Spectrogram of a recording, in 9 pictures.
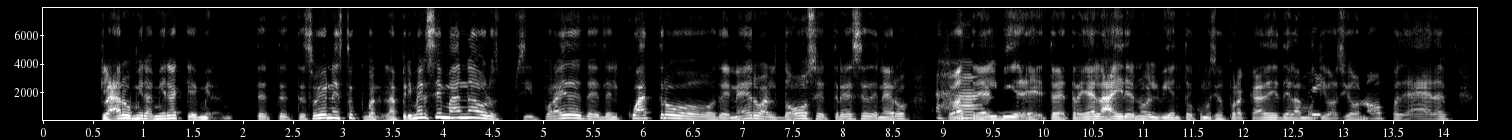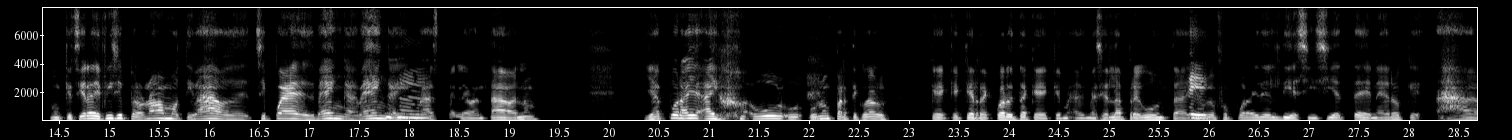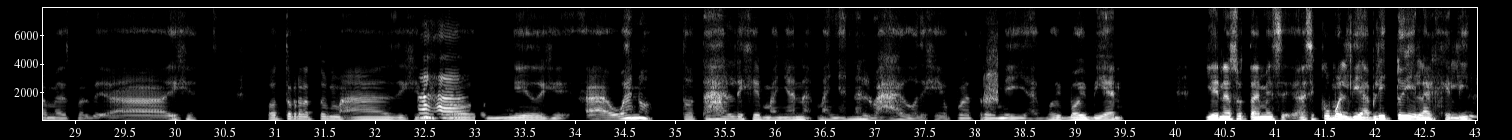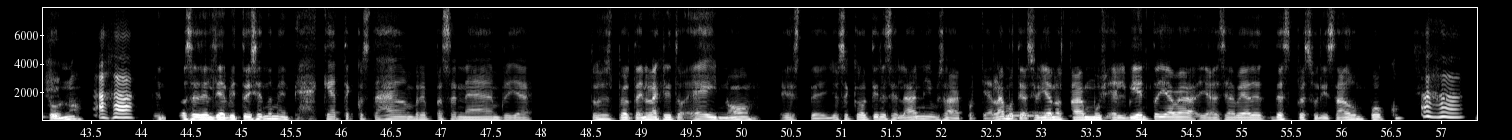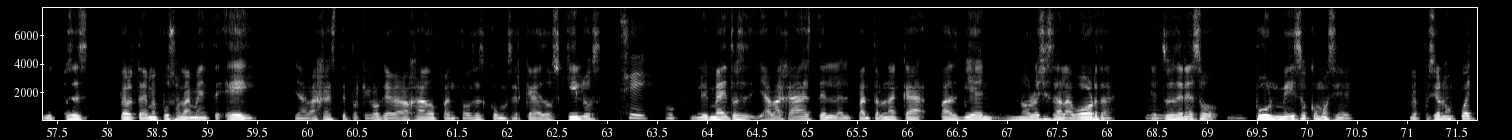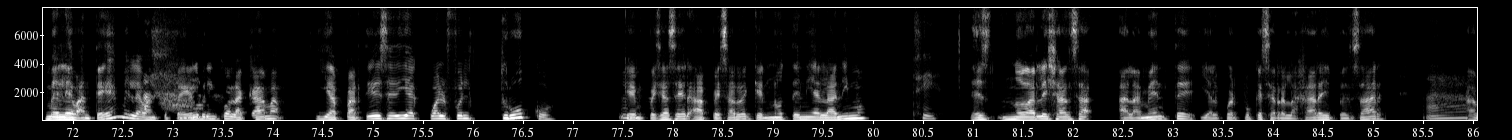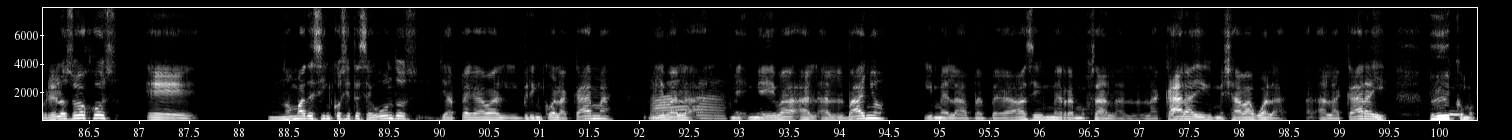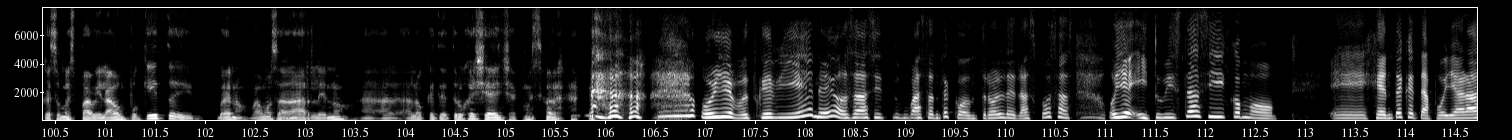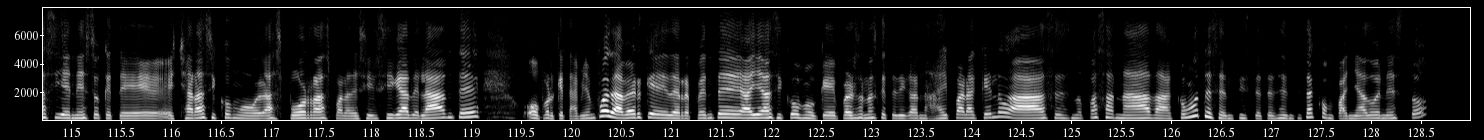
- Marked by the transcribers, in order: other background noise; other noise; tapping; chuckle
- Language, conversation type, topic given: Spanish, podcast, ¿Qué hábito diario tiene más impacto en tu bienestar?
